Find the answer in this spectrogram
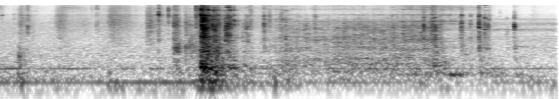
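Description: Steady low hum of a double-deck regional train standing at the platform. About two seconds in, one loud, sudden burst of noise, a thump with a short hiss, dies away within half a second.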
